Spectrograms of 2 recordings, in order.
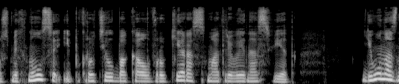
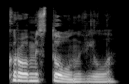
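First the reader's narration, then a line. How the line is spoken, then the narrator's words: Snorting. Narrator (Russian): фыркнул Интар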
